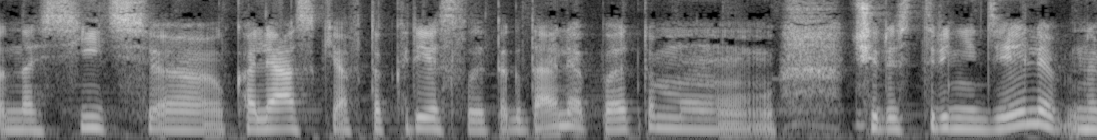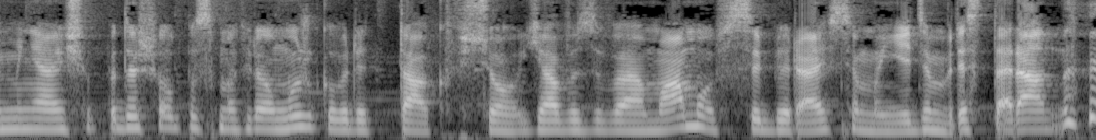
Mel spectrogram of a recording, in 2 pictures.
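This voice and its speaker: In a plain, everyday voice, a woman speaks at a moderate pace with fairly low pitch and fairly even intonation. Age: young. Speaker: hairdresser and beauty salon owner. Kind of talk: radio interview. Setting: radio studio.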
